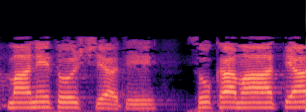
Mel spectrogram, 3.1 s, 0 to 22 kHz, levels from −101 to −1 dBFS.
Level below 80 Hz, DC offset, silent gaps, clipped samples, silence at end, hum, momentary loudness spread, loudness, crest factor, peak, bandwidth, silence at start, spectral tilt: -54 dBFS; under 0.1%; none; under 0.1%; 0 s; none; 13 LU; -23 LUFS; 18 dB; -6 dBFS; 5.8 kHz; 0 s; -8.5 dB/octave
